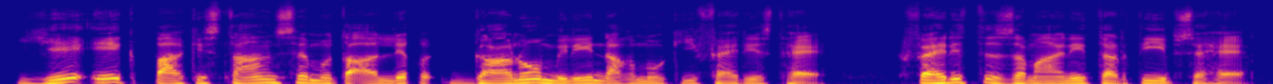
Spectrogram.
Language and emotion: Urdu, neutral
